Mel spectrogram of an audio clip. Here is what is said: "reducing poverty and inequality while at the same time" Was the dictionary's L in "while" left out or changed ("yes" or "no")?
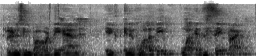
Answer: yes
